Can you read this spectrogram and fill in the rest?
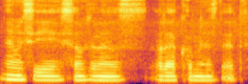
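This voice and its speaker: A man's voice: fairly low pitch, completely flat delivery, a little fast, warm tone. A young Nigerian man hosting a casual livestream, reading viewer comments and chatting with restarts and repeats. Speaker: livestream host.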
